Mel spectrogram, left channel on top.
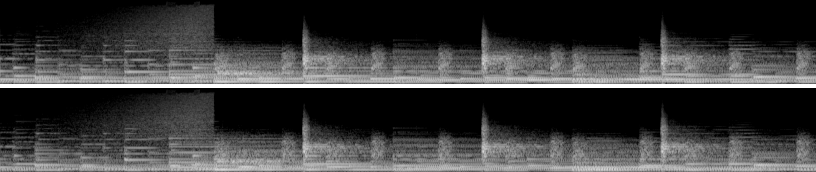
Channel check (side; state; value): both; normal; correlation 0.66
